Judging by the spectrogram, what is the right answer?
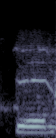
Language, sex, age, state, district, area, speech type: Urdu, male, 30-45, Bihar, Supaul, urban, conversation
